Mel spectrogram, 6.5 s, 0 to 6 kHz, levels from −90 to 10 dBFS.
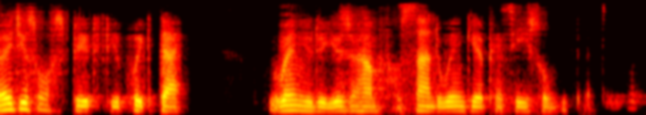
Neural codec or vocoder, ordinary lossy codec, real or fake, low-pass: codec, 16 kHz, 0.5 kbps, X-Codec, WavLM features, trained on Multilingual LibriSpeech; AAC, 24 kbps; fake; 5.4 kHz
